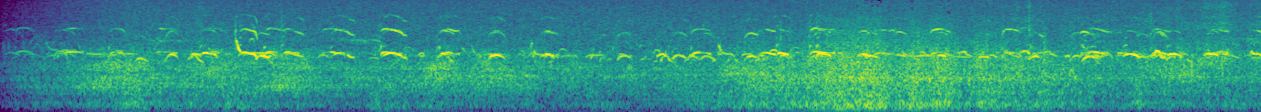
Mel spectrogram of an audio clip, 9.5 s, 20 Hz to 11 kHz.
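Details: Pied avocets at a nesting site in the Marais de Séné nature reserve, Morbihan, France, on 29 April 2024: many repeated sharp, clipped calls overlapping in a noisy colony over a steady background rush.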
